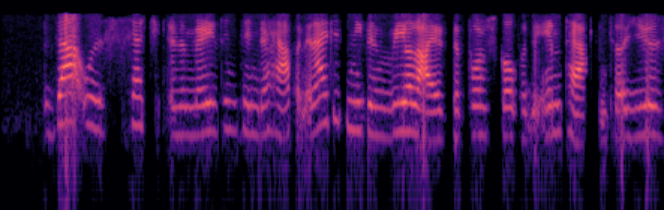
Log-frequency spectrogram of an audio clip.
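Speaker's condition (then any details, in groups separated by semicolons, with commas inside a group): Cerebral palsy; since birth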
